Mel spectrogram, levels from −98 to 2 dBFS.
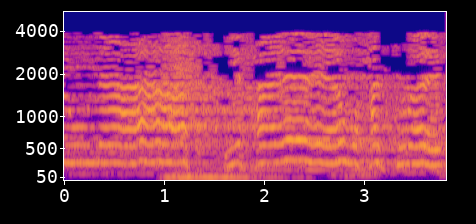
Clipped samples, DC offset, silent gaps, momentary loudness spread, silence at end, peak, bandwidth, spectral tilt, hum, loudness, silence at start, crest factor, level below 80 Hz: under 0.1%; under 0.1%; none; 7 LU; 0 s; -8 dBFS; 4.1 kHz; -7.5 dB/octave; none; -22 LUFS; 0 s; 14 dB; -40 dBFS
